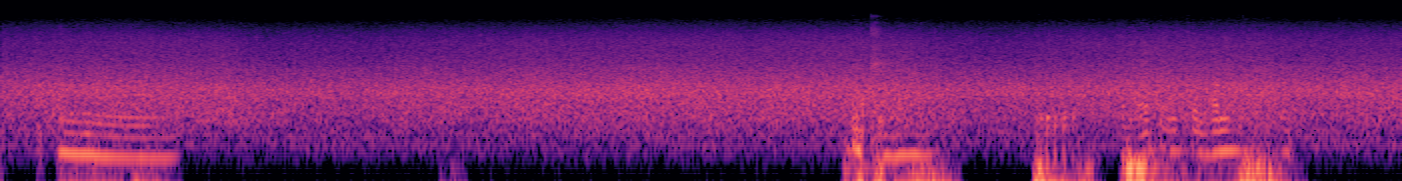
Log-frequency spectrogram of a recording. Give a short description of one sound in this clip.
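A young man talks casually into a microphone in short bursts.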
